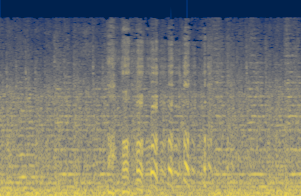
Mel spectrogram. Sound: laugh

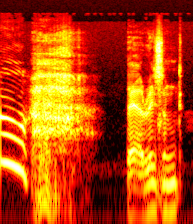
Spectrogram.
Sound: Badger sighs

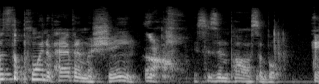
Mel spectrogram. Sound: groans

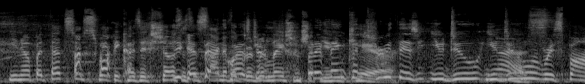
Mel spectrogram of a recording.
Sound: laughter

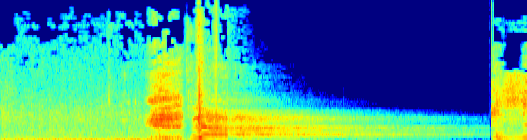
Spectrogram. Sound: inhale

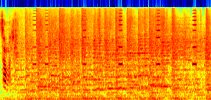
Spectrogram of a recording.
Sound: beeping

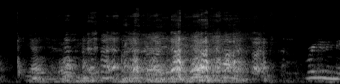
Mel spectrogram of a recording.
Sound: laughter

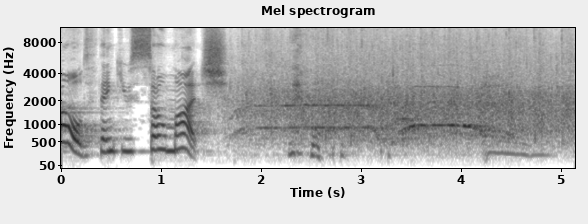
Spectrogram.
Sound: audience applauds

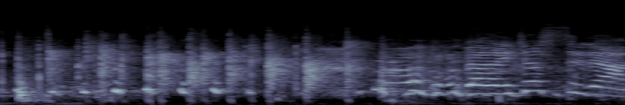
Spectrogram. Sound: people laugh; people clap

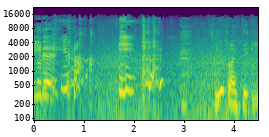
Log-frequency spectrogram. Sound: laughter

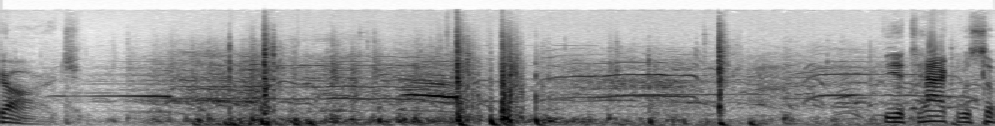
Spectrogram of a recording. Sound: yelling and Gunfire

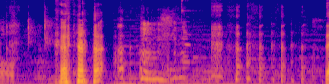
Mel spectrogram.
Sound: group laughing

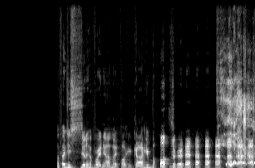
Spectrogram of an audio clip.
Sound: laughs

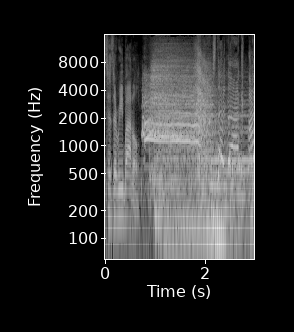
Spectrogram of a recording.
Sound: screaming

